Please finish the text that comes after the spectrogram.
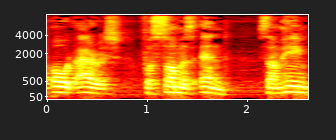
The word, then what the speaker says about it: Samhain: comes from the old irish for summer's end samhain pronounced sir win or soul soul soul in was the first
